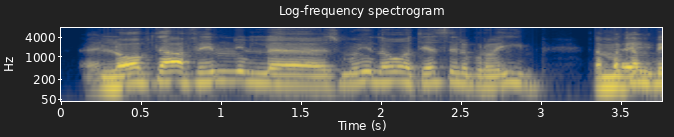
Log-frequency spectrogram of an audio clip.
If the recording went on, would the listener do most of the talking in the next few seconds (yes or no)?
no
